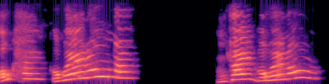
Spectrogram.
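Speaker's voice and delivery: sarcastic dare. Real, not acted. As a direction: tease them to try it.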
